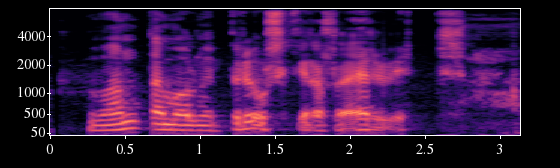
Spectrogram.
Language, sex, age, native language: Icelandic, male, 40-49, Icelandic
